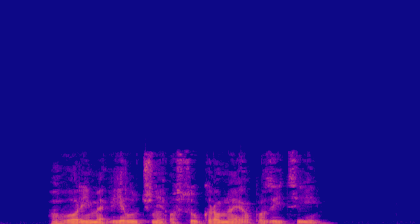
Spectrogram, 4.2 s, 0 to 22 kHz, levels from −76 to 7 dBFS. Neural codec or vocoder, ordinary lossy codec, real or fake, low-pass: none; AAC, 32 kbps; real; 7.2 kHz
